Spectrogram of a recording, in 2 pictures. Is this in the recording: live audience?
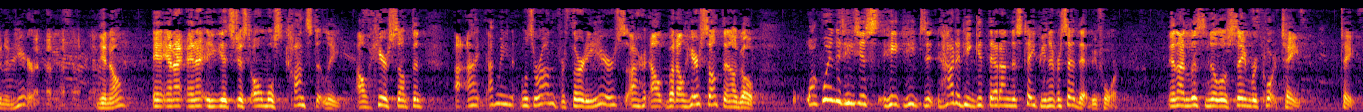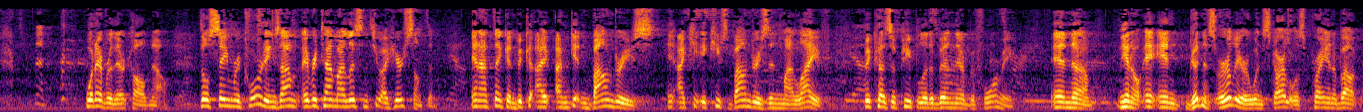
yes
